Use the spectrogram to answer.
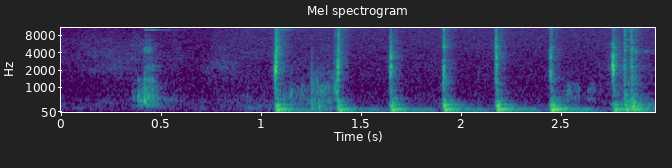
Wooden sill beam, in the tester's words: That's a wood beam. It sounds like cardboard.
